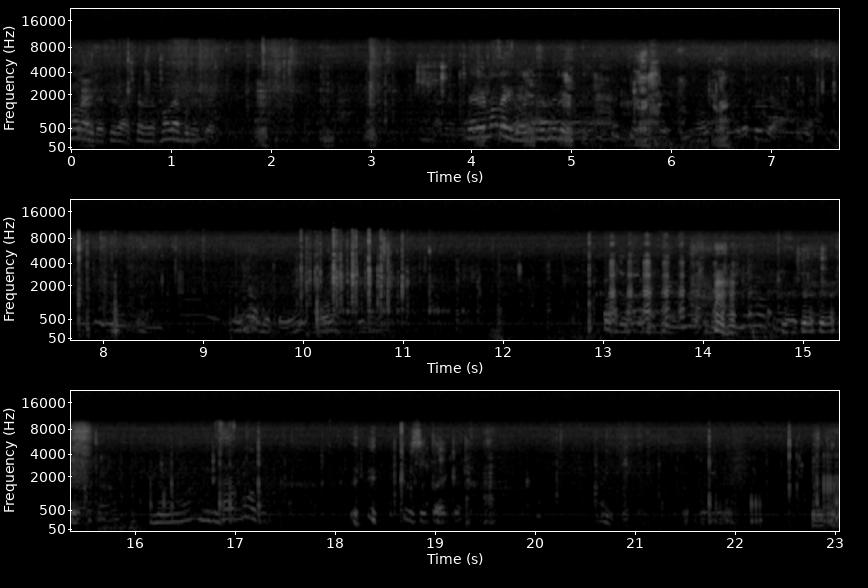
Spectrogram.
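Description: Wild boars grunt and snort close by.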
